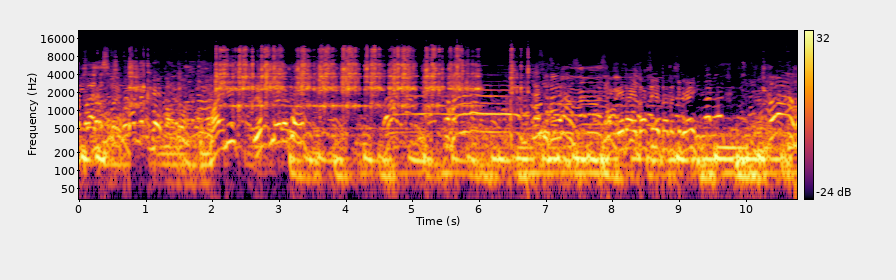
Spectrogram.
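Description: Several men talk and call out with animation close by, outdoors.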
